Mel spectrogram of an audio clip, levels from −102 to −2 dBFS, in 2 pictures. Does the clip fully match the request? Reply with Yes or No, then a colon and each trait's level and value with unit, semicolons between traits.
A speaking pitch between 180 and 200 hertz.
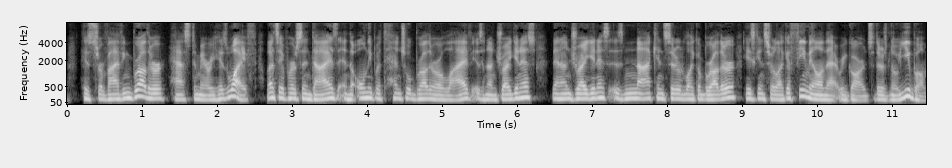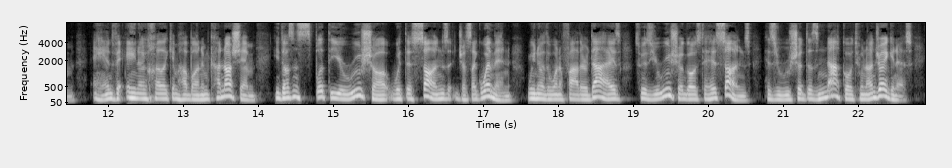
No: low, 135 Hz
